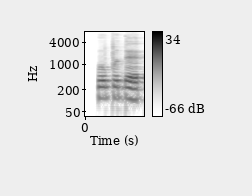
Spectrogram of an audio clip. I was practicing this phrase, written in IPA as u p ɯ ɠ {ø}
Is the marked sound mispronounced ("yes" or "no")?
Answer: no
